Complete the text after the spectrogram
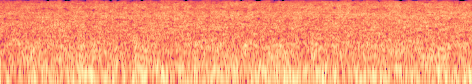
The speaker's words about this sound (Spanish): Este es el sonido de un arroyo en plena Sierra Morena sevillana, en concreto en el municipio de San Nicolás del Puerto.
